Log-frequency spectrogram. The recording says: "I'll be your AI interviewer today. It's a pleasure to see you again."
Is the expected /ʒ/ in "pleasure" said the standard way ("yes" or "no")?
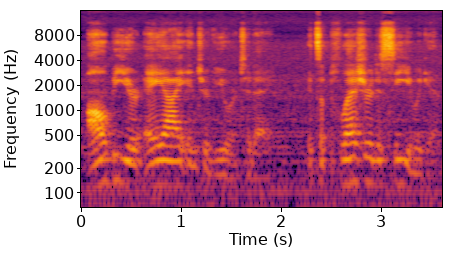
yes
